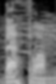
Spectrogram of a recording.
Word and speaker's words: Bethlehem: not trying to be uh obnoxious but it's pronouncing bethleem I guess this kind of goes along the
